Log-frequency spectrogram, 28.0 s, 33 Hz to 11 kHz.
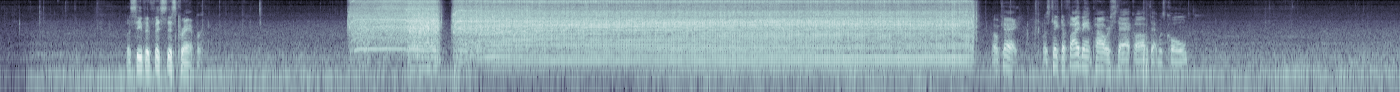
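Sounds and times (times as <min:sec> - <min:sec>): impact driver humming: 0:07.0 - 0:19.6.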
